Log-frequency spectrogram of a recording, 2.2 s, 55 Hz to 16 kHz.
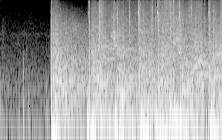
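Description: Rapid gunfire in the survival video game H1Z1, bursting in loud and dense after a quiet half-second and continuing as a sustained, crackling barrage to the end.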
